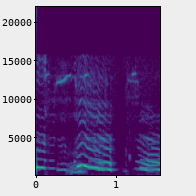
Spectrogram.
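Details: One-month-old Rottweiler puppies in a small pack howling: a steady high note slides into an arched, falling wail, a short pause, then another long descending howl with strong overtones.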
